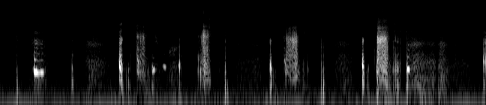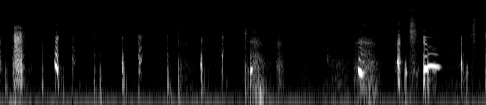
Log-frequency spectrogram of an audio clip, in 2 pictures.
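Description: A long run of very quiet, rapid, stifled sneezes in quick succession, roughly twenty soft bursts.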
